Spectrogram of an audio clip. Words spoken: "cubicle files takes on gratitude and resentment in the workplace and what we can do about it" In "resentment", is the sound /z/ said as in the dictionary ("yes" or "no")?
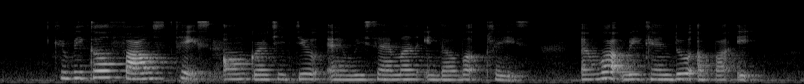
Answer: no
